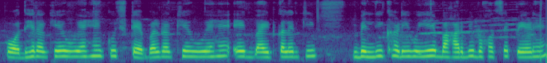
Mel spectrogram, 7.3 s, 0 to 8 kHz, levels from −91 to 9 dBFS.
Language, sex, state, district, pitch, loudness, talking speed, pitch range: Hindi, female, Maharashtra, Mumbai Suburban, 220 Hz, -15 LUFS, 190 wpm, 205-230 Hz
